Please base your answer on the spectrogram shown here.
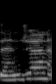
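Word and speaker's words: St John: character you mean and his name is sinjin and it's about like saint john and you're just supposed to know it's pronounced sinjin and maybe back then people just knew that that was pronounced sinjin but like what what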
